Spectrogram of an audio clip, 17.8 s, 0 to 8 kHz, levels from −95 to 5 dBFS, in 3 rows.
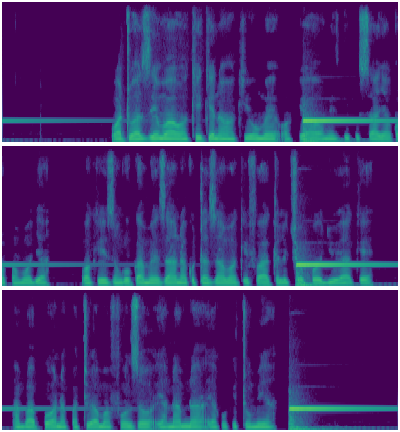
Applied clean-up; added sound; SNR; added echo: none; Keyboard (musical); 0 dB; none.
